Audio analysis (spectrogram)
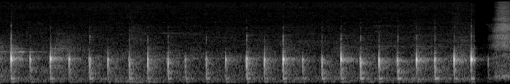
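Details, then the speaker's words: Harley-Davidson Panhead during teardown, connecting rod rocked up and down by hand: sharp metallic clicks about five a second from vertical play, showing worn bottom-end bearings. "so that is those bearings in the bottom end starting to go so this might be a bigger series than what we originally anticipated"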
